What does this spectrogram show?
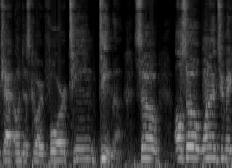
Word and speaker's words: DMA: Discord group chat called Team DMA, pronounced Team DEMA, stands for Team Dark Magic Attack.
